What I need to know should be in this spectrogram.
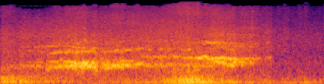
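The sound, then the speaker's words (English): Tires screech as a tow truck hauling a wrecked car pulls into a motel parking lot. A loud, sustained, wavering squeal over a low engine rumble lasts nearly two seconds, then cuts off. “Mar screeches into the parking lot of the Pink Cloud Motel. The driver's door of Orville's tow truck flings open as she does so.”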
